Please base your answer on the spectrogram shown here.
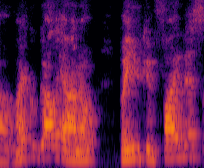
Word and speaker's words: Gagliano: asking what my actual name is it's Michael gallano but you can find us on Sidekicks paranormal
